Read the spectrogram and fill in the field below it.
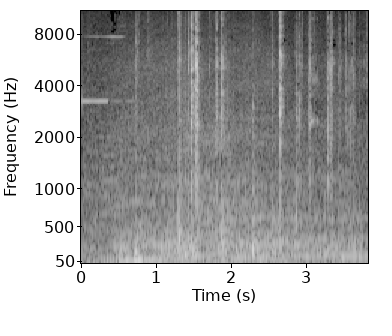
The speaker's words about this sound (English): Still reliant on the power of fossil fuel, I climb into my Toyota Matrix and pump $33 of gas into the tank.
